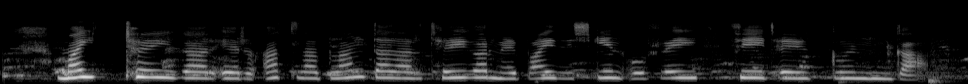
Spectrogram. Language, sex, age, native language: Icelandic, female, 18-19, Icelandic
